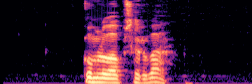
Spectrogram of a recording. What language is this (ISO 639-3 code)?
cat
